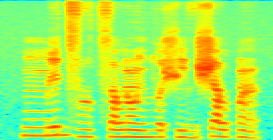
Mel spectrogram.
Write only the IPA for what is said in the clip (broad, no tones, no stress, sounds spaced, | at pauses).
ŋ͡m ɪ d͡z ɑ̤ t͡s ə lˠ ɾ ɔ̃ ʎ ɔ ʃ j ə̤ ʃ ɛ lˠ p ə̃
